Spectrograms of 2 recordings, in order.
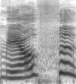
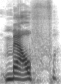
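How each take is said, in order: First: The word ends with a th sound. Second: The word ends with an f sound. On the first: "instead of mouth" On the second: "she'll pronounce like V words with a F sound"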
